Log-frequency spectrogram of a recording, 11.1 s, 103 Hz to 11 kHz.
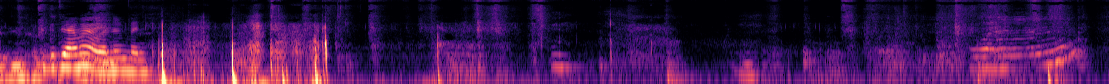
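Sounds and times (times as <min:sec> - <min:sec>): soft rustling: 0:00.2 - 0:05.8.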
